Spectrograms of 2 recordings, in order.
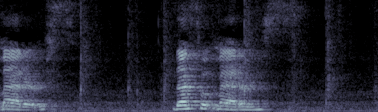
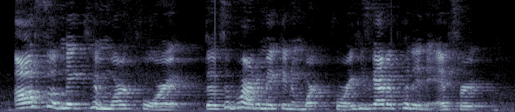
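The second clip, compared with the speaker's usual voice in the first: ordinary talk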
